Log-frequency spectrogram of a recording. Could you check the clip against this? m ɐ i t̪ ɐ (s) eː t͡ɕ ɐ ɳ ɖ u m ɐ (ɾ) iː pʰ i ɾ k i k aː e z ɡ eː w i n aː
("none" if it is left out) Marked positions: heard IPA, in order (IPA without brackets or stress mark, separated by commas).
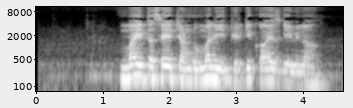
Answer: s, l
